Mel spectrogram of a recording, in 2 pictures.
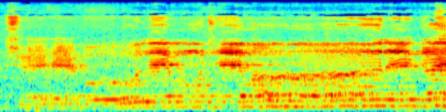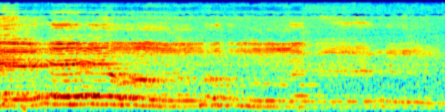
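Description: A man's solo voice chanting a noha, a Shia mourning elegy, in long held lines with sliding pitch. It swells to its loudest about five seconds in, then falls away.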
